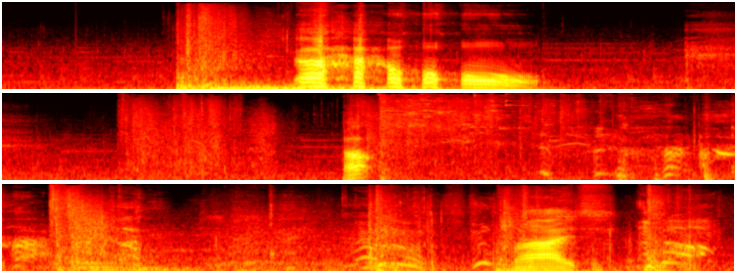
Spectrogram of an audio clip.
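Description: A man shouts with effort.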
